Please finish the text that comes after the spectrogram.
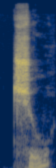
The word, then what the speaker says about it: Chue: but raised in Fresno Luke 2 pronounced Chu studied graphic design California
